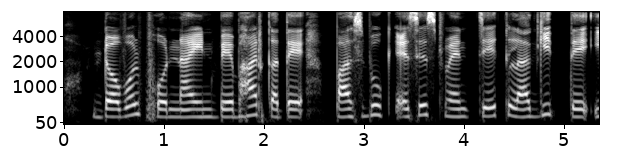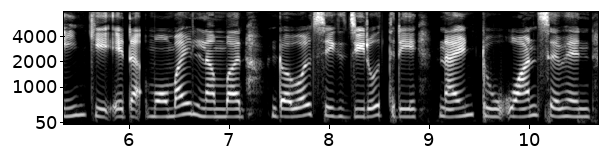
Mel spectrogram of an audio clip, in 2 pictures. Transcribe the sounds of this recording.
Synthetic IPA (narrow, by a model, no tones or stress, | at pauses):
ɖɔbəlpʰoɾnainbɛbɦaɾkət̪epʰasbukɛsisʈmẽɳʈ̚t͡ʃeklaɡit̪̚ˀːeʔiɲkiʔeʈaʔmobailnəmbəɾɖɔbəlsiksd͡ʒiɾot̪ʰɾinajnʈuwansebʱɛn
